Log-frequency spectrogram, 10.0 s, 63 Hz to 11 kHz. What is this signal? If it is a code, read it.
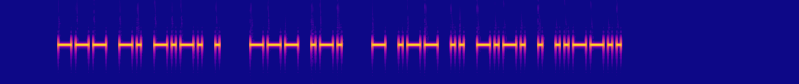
Morse code, heard as a keyed tone, about 21 wpm, 700 Hz. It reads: ONCE OR TWICE?
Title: Sentences from Top 1600 Words 22wpm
